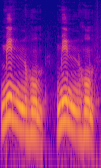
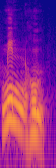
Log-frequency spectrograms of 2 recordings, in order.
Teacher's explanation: We have ghunna, but it's not complete.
